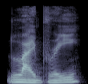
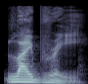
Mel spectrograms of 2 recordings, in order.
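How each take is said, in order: First: It is said the British English way. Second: It is said the British English way.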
